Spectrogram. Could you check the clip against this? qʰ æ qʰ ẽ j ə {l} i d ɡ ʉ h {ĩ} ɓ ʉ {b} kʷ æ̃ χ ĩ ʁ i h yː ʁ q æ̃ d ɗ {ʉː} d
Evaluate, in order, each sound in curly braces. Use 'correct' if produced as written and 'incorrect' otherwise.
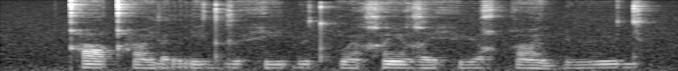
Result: incorrect: r, incorrect: i, incorrect: d, correct

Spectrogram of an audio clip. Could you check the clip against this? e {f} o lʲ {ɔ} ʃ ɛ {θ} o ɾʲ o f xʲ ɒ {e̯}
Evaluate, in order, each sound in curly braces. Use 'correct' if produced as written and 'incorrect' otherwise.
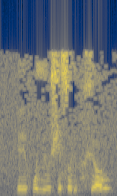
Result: correct, incorrect: o, incorrect: s, incorrect: o̯

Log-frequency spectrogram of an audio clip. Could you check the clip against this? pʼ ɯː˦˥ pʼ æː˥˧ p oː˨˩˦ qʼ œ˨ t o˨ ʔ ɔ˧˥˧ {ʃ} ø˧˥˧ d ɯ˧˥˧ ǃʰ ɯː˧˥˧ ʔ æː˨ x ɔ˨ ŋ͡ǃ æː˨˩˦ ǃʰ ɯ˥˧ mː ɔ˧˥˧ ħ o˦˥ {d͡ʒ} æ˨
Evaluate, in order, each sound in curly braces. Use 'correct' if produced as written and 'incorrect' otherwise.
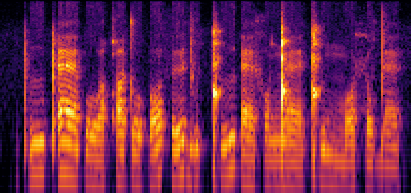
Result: incorrect: θ, incorrect: d

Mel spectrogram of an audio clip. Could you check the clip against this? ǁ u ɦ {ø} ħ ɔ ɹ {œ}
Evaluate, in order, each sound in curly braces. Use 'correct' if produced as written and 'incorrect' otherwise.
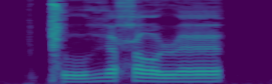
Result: correct, correct

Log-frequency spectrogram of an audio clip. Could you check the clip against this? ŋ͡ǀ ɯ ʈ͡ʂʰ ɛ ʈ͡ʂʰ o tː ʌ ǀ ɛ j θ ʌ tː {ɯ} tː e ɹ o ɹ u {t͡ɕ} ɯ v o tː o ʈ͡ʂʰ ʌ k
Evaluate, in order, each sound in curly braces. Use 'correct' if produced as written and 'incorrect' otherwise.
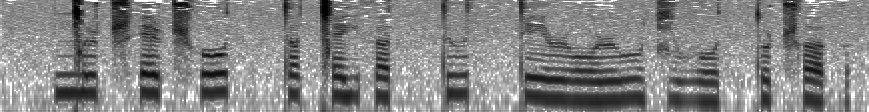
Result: correct, correct

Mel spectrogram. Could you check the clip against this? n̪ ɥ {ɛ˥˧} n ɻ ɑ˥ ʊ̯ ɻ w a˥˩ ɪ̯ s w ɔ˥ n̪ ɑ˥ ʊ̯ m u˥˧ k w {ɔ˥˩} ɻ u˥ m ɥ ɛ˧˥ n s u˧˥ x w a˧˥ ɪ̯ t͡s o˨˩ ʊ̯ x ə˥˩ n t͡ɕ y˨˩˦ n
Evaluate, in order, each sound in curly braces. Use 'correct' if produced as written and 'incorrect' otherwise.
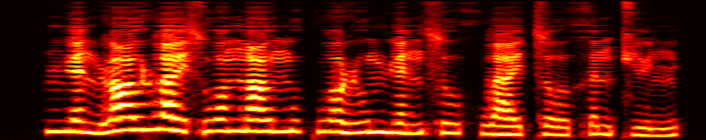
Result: incorrect: ɛ˨˩, correct

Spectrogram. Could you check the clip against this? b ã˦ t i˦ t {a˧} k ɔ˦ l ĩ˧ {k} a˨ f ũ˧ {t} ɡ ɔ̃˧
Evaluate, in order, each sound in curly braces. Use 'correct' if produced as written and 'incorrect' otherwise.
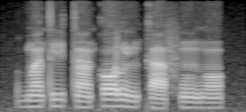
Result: incorrect: ã˧, correct, incorrect: none

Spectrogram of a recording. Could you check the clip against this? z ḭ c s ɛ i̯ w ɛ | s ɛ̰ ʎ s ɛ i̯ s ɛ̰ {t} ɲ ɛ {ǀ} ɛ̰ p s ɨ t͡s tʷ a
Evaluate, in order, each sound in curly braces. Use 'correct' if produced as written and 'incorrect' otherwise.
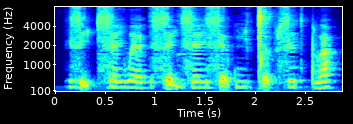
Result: incorrect: p, correct

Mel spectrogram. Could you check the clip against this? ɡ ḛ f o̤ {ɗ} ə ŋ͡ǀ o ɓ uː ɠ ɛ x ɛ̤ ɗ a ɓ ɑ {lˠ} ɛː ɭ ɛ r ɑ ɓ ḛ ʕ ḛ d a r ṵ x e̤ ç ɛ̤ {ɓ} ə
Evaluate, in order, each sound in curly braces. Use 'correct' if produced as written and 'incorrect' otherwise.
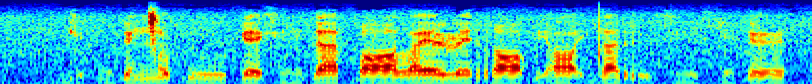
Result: correct, correct, incorrect: ɗ

